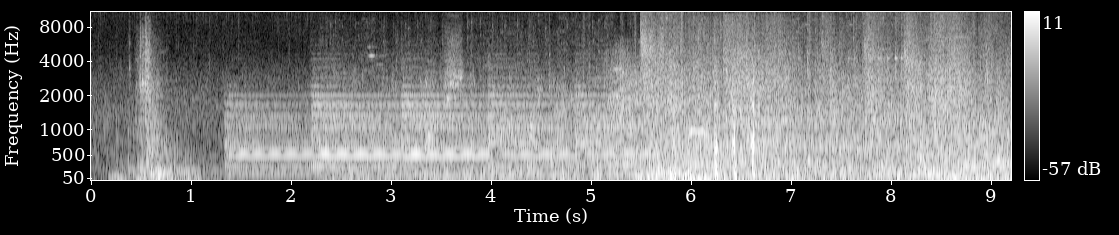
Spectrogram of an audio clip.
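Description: Church bell tolling in the Resident Evil 2 Remake video game, its long harmonic ringing sustained over steady rain and ambient game noise, with a louder clattering of mechanisms in the final seconds.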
